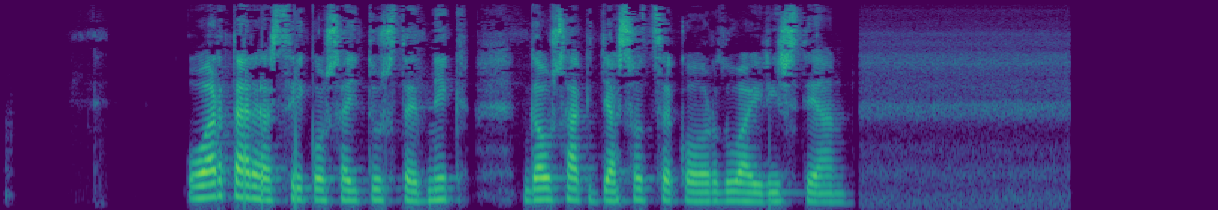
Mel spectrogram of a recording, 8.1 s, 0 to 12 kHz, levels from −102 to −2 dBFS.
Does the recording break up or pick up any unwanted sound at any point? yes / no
no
